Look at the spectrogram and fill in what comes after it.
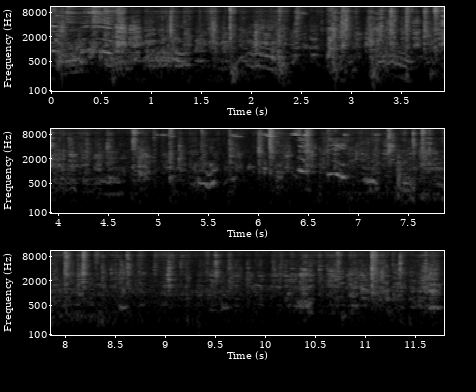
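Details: Young male Standard Poodle puppies, freshly bathed and outside for the first time, give high whines and squeaks mixed with panting while a person talks nearby.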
